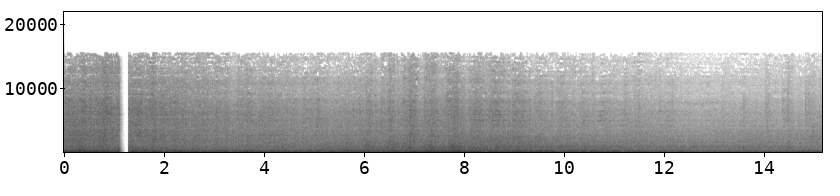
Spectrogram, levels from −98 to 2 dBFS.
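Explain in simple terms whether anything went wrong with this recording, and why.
Around 1.10 to 1.30 s there's a call audio freeze: the sound stalls into a fading buzz and a short silence, likely from packets held up in transit, then carries on where it stopped.

Right after, at 1.38 to 1.41 s, comes a skip ahead. Roughly 70 ms of audio drops out, and the two sides are stitched almost directly together.

From 2.90 to 3.70 s there's a jitter buffer slow-down. Tiny bits get repeated, adding 37 ms, so the audio plays at 96% speed without any pitch change.

Later, between 9.38 and 12.45 s, a jitter buffer speed-up trims around 150 ms in small pieces. That runs things at 105% speed and sounds slightly hurried.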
